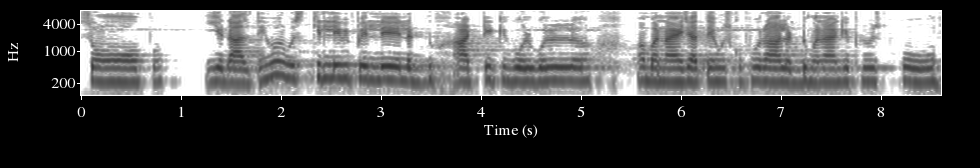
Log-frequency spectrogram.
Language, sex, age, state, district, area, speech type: Hindi, female, 18-30, Madhya Pradesh, Ujjain, rural, spontaneous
